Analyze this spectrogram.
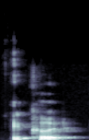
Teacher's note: The T in it is a stop T. Stop the air. It could. Link it to the next word.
